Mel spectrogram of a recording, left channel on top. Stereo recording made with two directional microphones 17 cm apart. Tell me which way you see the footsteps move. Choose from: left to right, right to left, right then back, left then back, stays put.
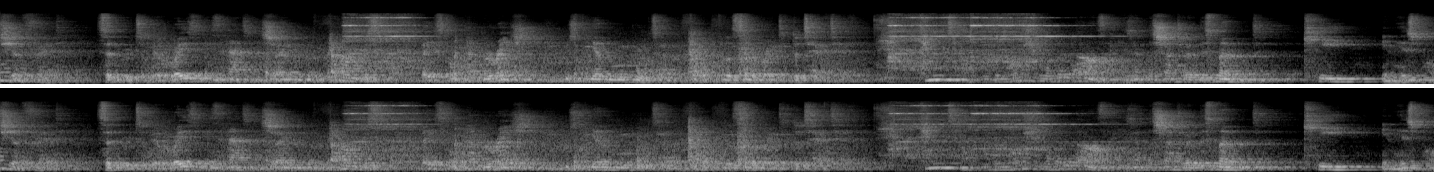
left to right.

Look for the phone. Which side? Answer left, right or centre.
left.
